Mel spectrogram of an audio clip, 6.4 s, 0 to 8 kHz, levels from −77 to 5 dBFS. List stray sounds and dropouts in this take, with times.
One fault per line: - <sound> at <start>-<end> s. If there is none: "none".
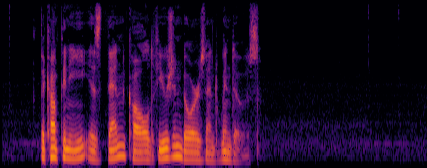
none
